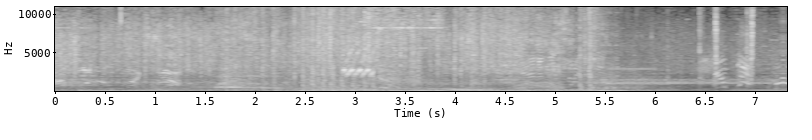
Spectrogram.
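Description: Gunfire fills a chaotic battle in the video game World War Z Aftermath, with rapid bursts and booms over dense background noise and no clear voices.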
